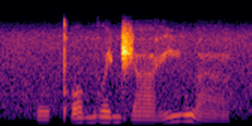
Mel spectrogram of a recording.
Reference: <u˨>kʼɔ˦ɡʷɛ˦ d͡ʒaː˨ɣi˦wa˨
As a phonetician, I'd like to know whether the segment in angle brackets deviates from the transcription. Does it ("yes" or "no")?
yes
